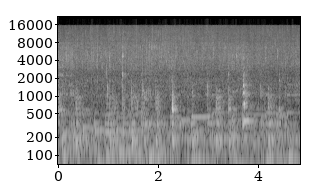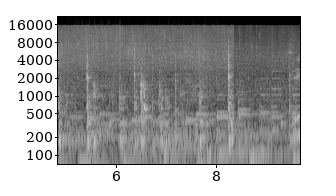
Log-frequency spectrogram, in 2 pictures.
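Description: Onions sizzle in a pan for pork laing, frying loudly and steadily while a utensil stirs them with intermittent clicks and scrapes.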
